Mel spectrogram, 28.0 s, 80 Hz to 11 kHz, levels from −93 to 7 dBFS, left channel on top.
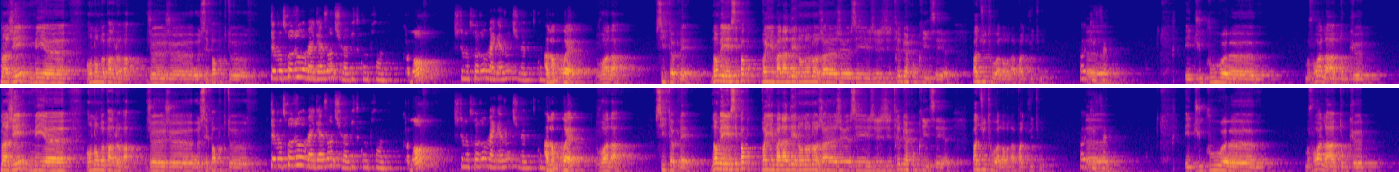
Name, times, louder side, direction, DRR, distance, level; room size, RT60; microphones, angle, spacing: voice 1, 0.0-5.1 8.2-8.8 10.9-11.6 11.9-12.6 13.1-14.0 14.2-19.1 19.4-20.9 21.7-22.2 23.7-25.3 26.1-27.2, right 1 dB, 60° right, 2.1 m, -25 dB
voice 2, 5.4-7.8 9.1-11.2 14.4-14.5 21.6-22.2, right 1 dB, 5° right, 2.0 m, -29 dB
20.0 x 19.5 x 7.9 m
head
